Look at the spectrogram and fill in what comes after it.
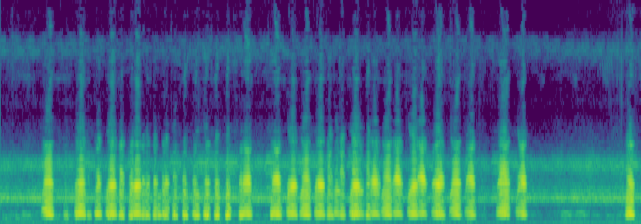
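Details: Rice field frogs calling to lure others of their kind, with quick, buzzy, pulsed croaks packed closely together, thinning into scattered notes and a last croak near the end, over a low continuous hum.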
